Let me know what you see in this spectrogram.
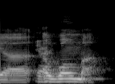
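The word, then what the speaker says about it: Evbuomwan: That's how you pronounce the Ewoma. Ewoma, right? Which is exactly how it's spelled. Ewoma.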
